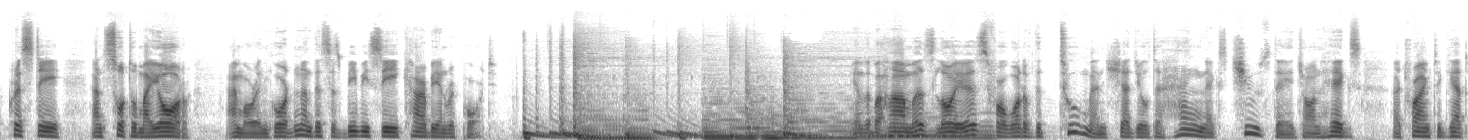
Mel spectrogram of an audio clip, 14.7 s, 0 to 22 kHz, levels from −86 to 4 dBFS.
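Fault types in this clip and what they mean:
Wi-Fi interference: A faint, steady ticking, about ten ticks a second, sits well beneath the sound from 8.82 to 10.82 s. The ticks repeat every 102.4 ms, the beacon interval of a Wi-Fi radio. A transmitter close to the audio circuitry sends out those regular beacon bursts, and part of the circuit rectifies the radio-frequency energy, turning each burst into a small audible click that keeps the beacon's timing.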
